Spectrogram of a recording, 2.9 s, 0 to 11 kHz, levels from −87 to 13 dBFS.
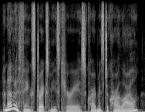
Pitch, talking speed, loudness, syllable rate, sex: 160 Hz, 185 wpm, -16 LUFS, 5.6 syllables/s, female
